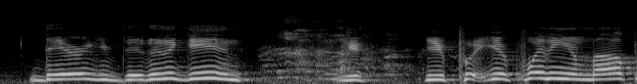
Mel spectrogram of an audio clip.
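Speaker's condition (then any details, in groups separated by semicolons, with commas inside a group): Cerebral palsy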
